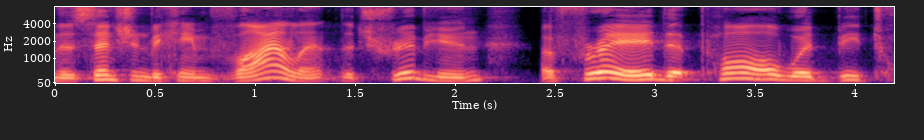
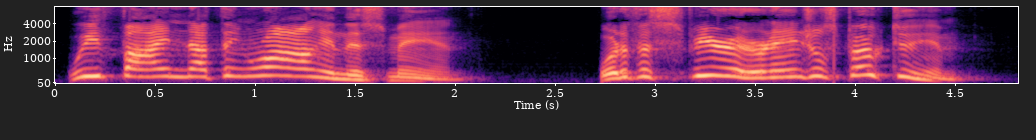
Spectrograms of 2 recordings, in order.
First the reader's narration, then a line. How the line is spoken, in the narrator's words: some of the scribes and the Pharisees' party stood up and contended sharply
